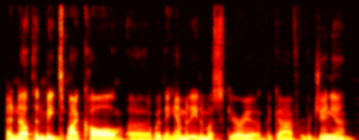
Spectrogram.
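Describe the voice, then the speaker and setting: A man giving a lecture as guest speaker, telling anecdotes in an animated way with many fillers. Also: fairly high pitch, fast. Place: lecture room. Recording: distant from the mic.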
